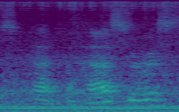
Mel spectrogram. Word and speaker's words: Ahasuerus: How do you pronounce it? Ahasuerus.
